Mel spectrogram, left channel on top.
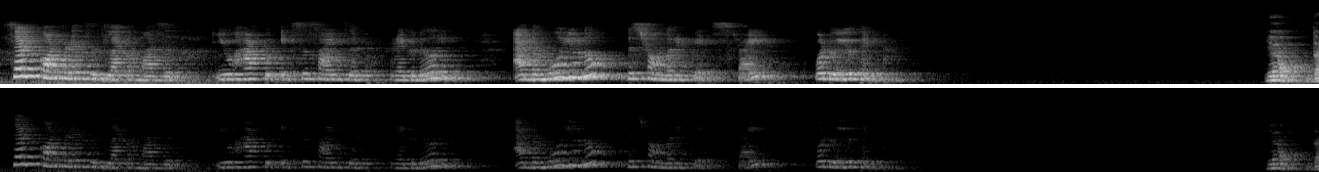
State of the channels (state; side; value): quieter; right; 21.6 dB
